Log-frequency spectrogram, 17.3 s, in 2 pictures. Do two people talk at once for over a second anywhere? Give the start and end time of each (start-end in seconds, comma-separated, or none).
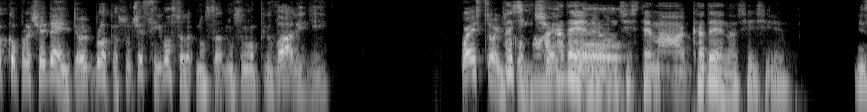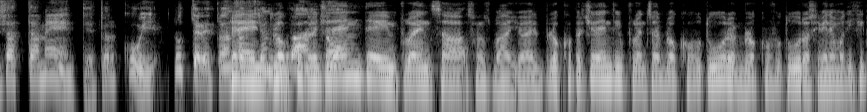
5.0-6.3, 10.9-12.2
